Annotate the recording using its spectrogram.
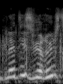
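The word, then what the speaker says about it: Gladys Verhulst: Louche Adorest et Gladys Verluch. Et en plus, niveau prononciation, c'est parfait.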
